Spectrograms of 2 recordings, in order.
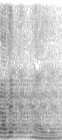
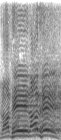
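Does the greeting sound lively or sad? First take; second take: sad; lively. First: It is said weakly and sadly. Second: It is said loudly and cheerfully. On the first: The speaker seems to have no energy at all. The speaker calls it wrong. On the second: The speaker is glad and full of spirit. The speaker calls it right.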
